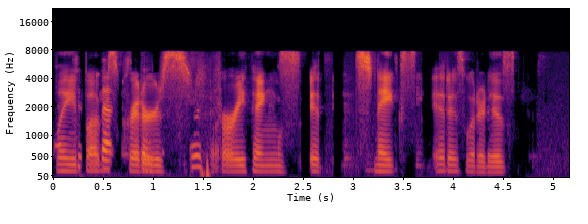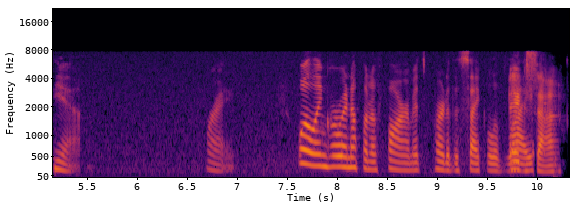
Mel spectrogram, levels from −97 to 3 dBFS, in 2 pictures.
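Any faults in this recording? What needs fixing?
Speech suppressed in double talk: when both ends spoke at once, the far end's echo canceller likely could not tell its own talker from loudspeaker echo and pulled the whole signal down. The speech dips by up to about 40 dB over roughly a second in total between 0.0 and 1.8 s, and again at the very end, from 10.13 s to 10.33 s. In each case the speech thins or breaks into pieces. A canceller with better double-talk detection, or a headset at that end, would prevent this.

Echo leak: a loudspeaker at the other end likely fed its microphone, and the echo canceller left part of that pickup in the returned signal. A faint copy of the speech arrives 221 ms late in short scraps at 2.17 to 2.22 s and 2.77 to 3.01 s, about 25 dB below the speech, and at 3.42 to 3.71 s, about 20 dB below. Lowering loudspeaker volume or using headphones at that end would stop the leak.

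Background gated by the echo canceller: during loudspeaker playback the canceller clamped the microphone hard, so the room sound disappears and then snaps back. The drops are about 38 dB at 2.29 to 2.57 s, about 37 dB at 3.46 to 3.61 s and about 35 dB at 4.53 to 4.83 s, each lasting a few hundred milliseconds at most. The call's microphone processing, with nothing above 8 kHz, is normal and not a fault. Gentler suppression or comfort-noise fill would hide these holes.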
